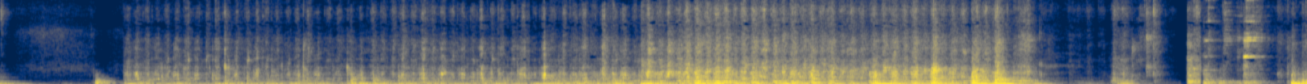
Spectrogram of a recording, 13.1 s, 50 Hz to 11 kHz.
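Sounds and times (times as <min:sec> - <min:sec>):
hacksaw cutting plastic pipe: 0:01.3 - 0:11.6.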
